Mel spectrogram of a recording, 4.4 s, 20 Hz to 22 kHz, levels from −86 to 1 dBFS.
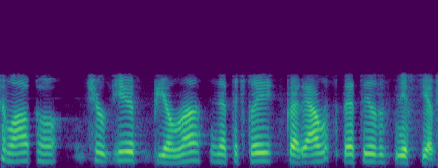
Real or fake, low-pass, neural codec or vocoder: fake; 3.6 kHz; codec, 16 kHz, 0.5 kbps, FunCodec, trained on LibriTTS, 25 frames a second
